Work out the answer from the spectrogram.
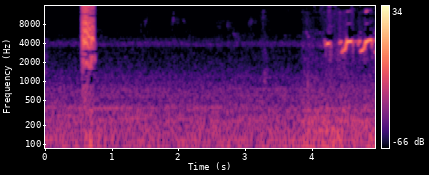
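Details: Double-collared seedeater (coleiro tuí-tuí), a male with a female calling, played to warm up a male: one harsh, rasping burst, a pause, then a short, rapid, whistled warbling phrase near the end.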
